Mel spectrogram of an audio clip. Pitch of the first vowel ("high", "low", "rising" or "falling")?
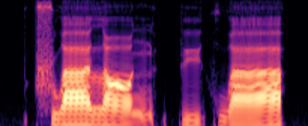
high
